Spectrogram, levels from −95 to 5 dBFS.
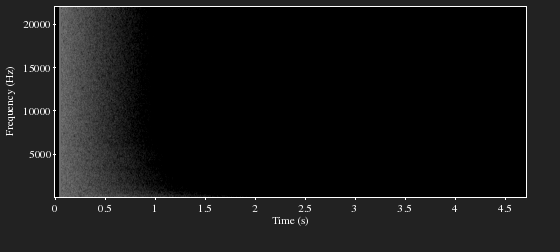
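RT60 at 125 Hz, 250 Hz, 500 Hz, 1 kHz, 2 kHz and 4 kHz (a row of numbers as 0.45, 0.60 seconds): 2.7, 2.3, 2.1, 1.7, 1.5, 1.4 seconds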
